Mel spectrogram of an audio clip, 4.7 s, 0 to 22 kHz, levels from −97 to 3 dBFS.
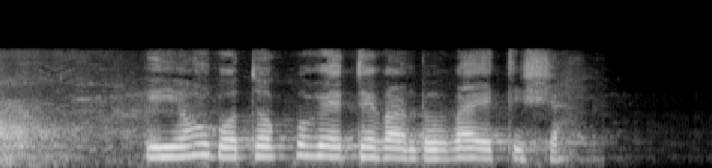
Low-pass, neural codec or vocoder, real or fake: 7.2 kHz; codec, 16 kHz in and 24 kHz out, 1.1 kbps, FireRedTTS-2 codec; fake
